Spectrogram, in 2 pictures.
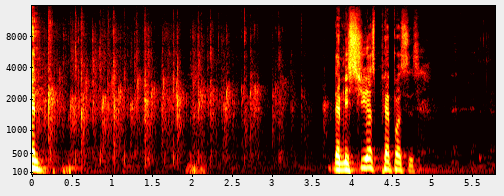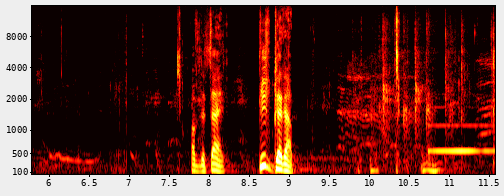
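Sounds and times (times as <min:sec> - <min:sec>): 
speech: 0:00.0 - 0:00.2, 0:03.8 - 0:05.0, 0:07.8 - 0:09.2, 0:10.6 - 0:11.0
faint clapping from a church congregation during a sermon: 0:00.0 - 0:04.0, 0:09.9 - 0:11.5.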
